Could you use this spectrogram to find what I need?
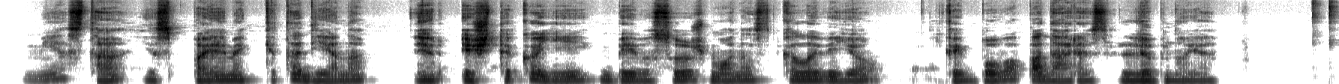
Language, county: Lithuanian, Šiauliai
